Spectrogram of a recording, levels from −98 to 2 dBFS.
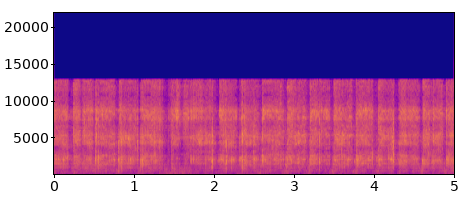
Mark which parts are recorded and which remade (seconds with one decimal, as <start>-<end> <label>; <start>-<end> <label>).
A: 0.0-2.8 remade; 2.8-4.1 recorded; 4.1-5.0 remade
